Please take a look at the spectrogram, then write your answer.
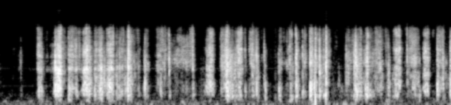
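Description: Scissors cutting out a vellum butterfly, close crisp snips and rasping slices of the thin translucent paper in quick irregular bursts, with brief pauses between cuts.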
